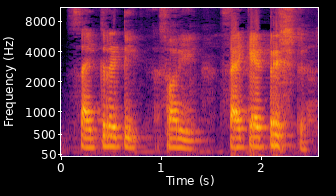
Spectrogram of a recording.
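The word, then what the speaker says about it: psychiatrist: साइकेट्रिस्ट, ठीक है, साइकेट्रिस्ट।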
